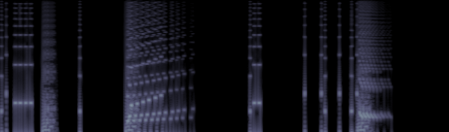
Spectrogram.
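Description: Retro video game beeps and chirps play in short bursts.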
